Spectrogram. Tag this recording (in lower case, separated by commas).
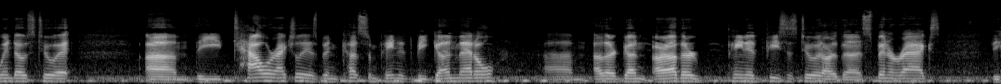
speech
